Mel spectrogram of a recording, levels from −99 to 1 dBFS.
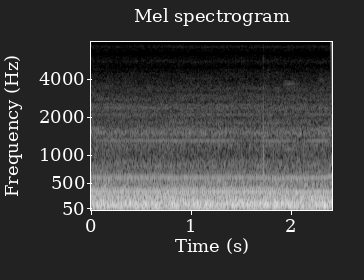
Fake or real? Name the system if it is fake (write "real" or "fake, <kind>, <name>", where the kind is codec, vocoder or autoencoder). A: fake, vocoder, BigVGAN v2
